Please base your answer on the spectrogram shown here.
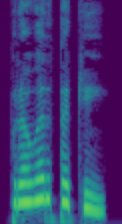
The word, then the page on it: ಪ್ರವರ್ತಕ: pravartaka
